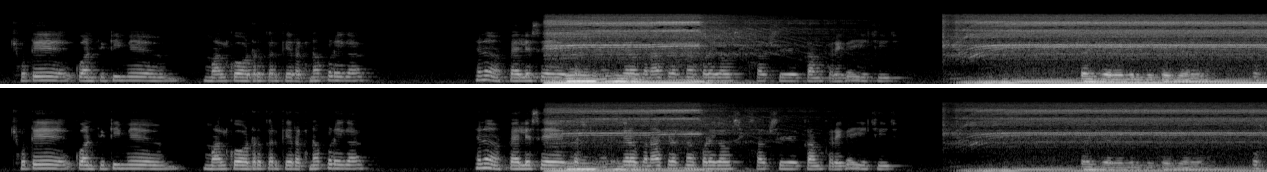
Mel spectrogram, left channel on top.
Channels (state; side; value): quieter; right; 4.1 dB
